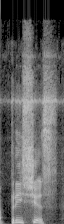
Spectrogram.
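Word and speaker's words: precious: famous यहां पे आ इस तरह से ओ यू के बाद एस दिखाई दे तो डिलीशियस डिलीशियस उआ कुछ मत करना प्रेशियस आ की आवाज आ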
